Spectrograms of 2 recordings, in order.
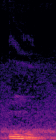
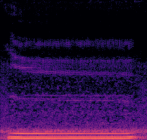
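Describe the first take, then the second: First: The vowel is held for one short beat. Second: The vowel is held for two beats. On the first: The speaker calls it right. "only one count" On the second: The speaker calls it wrong. "it's two counts"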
